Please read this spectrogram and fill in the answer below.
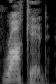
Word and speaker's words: Rokid: One notable contender in the US market is Rokid, a China based tech company pronounced like Rockid.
